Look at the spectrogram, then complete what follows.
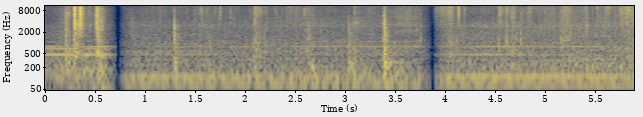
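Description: Cat 309 excavator's diesel engine running steadily, with scattered sharp snaps of breaking wood. The sound breaks off abruptly twice.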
